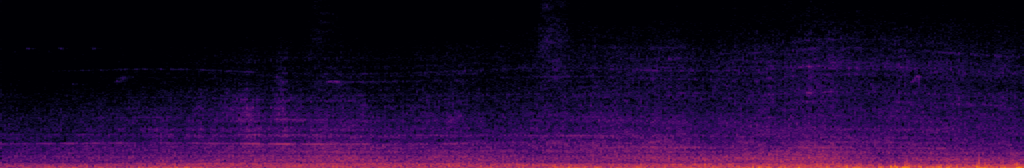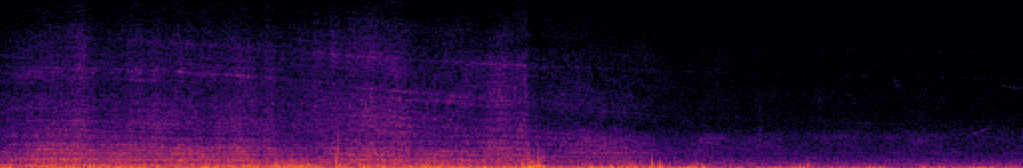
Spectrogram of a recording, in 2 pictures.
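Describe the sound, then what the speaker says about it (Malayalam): An airplane landing at Karippur airport, a loud sustained jet engine roar that swells and holds close by, with no talk. "ഒരു ലാൻഡിങ് ഉണ്ട്. ഇപ്പോൾ കാണിച്ചു തരാം"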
